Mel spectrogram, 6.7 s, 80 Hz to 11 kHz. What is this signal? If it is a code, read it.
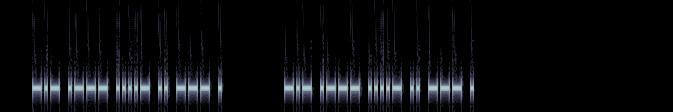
Morse code, heard as a keyed tone, about 40 wpm, 700 Hz. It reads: KJ4IOE KJ4IOE
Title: USA Call Signs - 6 Characters - Repeated 2x - 40wpm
